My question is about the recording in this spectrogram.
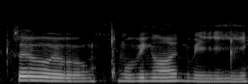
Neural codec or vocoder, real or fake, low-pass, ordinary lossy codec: vocoder, 22.05 kHz, 80 mel bands, HiFi-GAN; fake; 7.2 kHz; none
